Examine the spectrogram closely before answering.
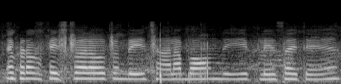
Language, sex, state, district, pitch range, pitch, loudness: Telugu, female, Andhra Pradesh, Manyam, 245-265 Hz, 250 Hz, -15 LUFS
